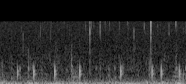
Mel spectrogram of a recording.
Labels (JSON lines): {"label": "biophony, knock croak", "recorder": "SoundTrap 300"}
